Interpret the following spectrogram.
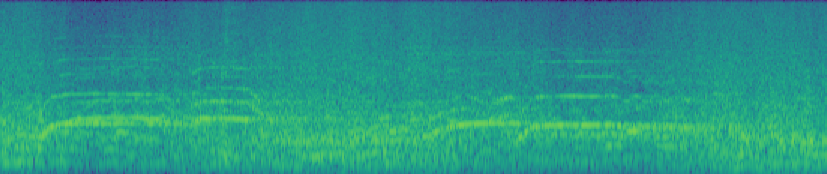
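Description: Spectators yelling long, drawn-out cheers at swimmers in a race, two voices overlapping at a time, each shout held on one pitch and falling off at the end, twice in a row. Underneath is a steady wash of splashing and crowd noise echoing around an indoor pool hall.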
